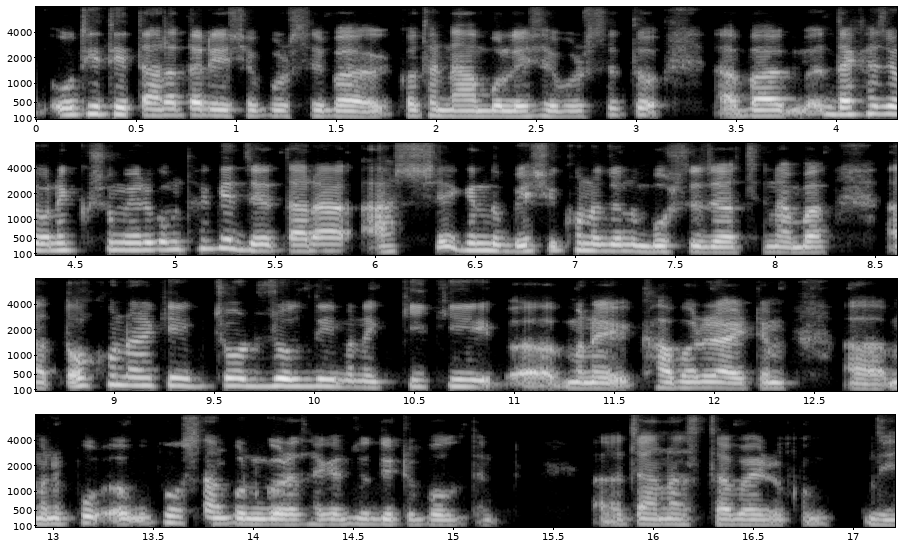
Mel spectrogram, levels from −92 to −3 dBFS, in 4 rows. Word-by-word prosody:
অতিথি 190 +1 +3
তাড়াতাড়ি 165 0 +3
এসে 145 - -4
পড়ছে 145 0 -5
বা 140 - +5
এক - - -9
কথা 150 +1 -1
না - - +2
বলে 135 -1 +5
এসে 140 0 -1
পড়ছে। 135 +4 -6
তো - - +1 0.4
আ - - -2
বা 150 - +6 0.4
দেখা 185 +2 +4
যায় 195 -1 +6
অনেক 185 +1 +1
সময় 195 -1 0
এরকম 205 +1 +1
থাকে 230 +1 0
যে, 175 - +3
তারা 170 +1 +3 0.3
আসছে 150 -2 -6
কিন্তু 185 -1 +3
বেশিক্ষণের 170 +2 -1
জন্য 165 -1 +1
বসতে 150 0 0
চাচ্ছে 135 -1 +1
না - - +1
বা 140 - +5 0.4
আ - - +2 0.2
তখন 225 +3 0
আরকি 205 0 0 0.2
চটজলদি 185 -1 +4
মানে 165 -1 -2 0.2
কি, 175 - -3
কি 185 - -1 0.2
বা 255 +2 0 0.2
মানে 140 0 +2 0.2
খাবারের 150 +1 +1
আইটেম 135 - -1 0.4
আ - - -2 0.2
মানে 145 +1 +2
প - - -41 0.3
উপস্থাপন 160 -5 -1
করে 135 -1 +4
থাকেন? 135 0 -3
যদি 140 0 -5
একটু 130 -1 -9
বলতেন। 125 0 -6 0.5
আ - - -8 0.2
চা-নাস্তা 135 -1 -3
বা, 135 - -1
এরকম। - - -9 0.3
জি। 125 - -4
160 Hz, 190 wpm, -23 LUFS, 140-185 Hz, 0.5 s, বা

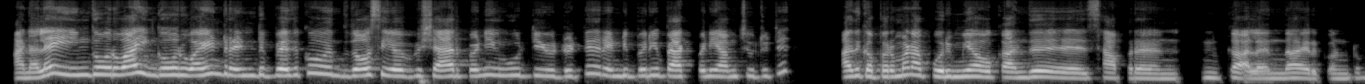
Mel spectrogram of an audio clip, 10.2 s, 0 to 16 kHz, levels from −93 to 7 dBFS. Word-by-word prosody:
ஆனால, 200 +5 +1 0.2
இங்க 305 +1 -2
ஒரு 305 - +1
வாய், 360 +3 +6
இங்க 295 0 -2
ஒரு 295 - +1
வாயின்னு 310 +2 +1
2 275 +2 -3
பேருக்கும் 295 +2 +2
தோசைய 280 0 +3 0.3
ஷேர் 255 0 +3
பண்ணி 270 +4 -1 0.2
ஊட்டி 275 -1 -6
விட்டுட்டு 245 +5 -5
2 260 0 -1
பேரையும் 270 +1 -3
பேக் 250 0 +2
பண்ணி 245 +1 -2
அனுப்பிச்சு 245 +2 -6
விட்டுட்டு 255 - -10 0.5
அதுக்கு 250 +1 +1
அப்புறமா 240 +5 -1
நான் 280 -2 -1
பொறுமையா 240 +1 +3
உக்காந்து 220 0 0 0.5
சாப்பிடுறன் 185 -3 -5 0.5
கால 200 - +1
இருந்தா 180 +1 -4
இருக்குன்டு 175 +2 -11
255 Hz, 170 wpm, -22 LUFS, 230-285 Hz, 0.5 s, வாய்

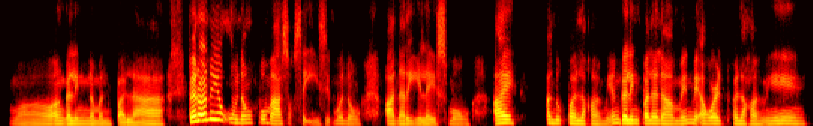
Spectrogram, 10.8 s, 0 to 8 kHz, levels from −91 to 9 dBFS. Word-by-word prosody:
Wow! 160 +1 -7
Ang 175 0 -1
galing 175 0 -2
naman 160 -1 -6
pala. 155 +3 -2 0.2
Pero 350 +5 +10
ano 430 +4 +6
'yong 435 -2 +3
unang 230 +1 -2
pumasok 200 -6 -2
sa - - -12
isip 160 0 -15
mo 195 - -9
no'ng, 170 -3 -9 0.3
ah, 180 - 0
na-realize 170 -1 -6
mong, 160 -3 -11 0.2
"Ay! 225 +1 +5 0.4
Ano 215 -2 -2
pala 195 -3 0
kami 175 -1 -7
ang 225 - -2
galing 215 -1 +5
pala 205 0 +2
namin 190 +1 -2
may 225 -4 -2
award 195 -1 0
pala 185 -2 -3
kami." 185 +2 -4
180 Hz, 160 wpm, -22 LUFS, 165-205 Hz, 0.4 s, Pero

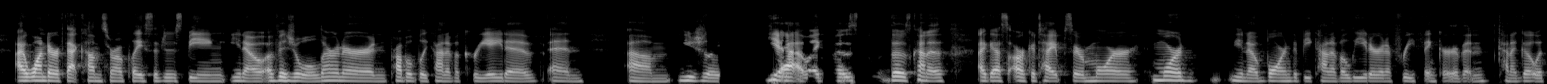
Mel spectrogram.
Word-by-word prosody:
I 170 - +8
wonder 175 -1 +7
if 160 - -2
that - - +6
comes 165 -1 -1
from 160 - -1
a - - -1
place 155 -1 -2
of 155 - -4
just 155 -1 -7
being, 150 -2 -3
you 170 +1 -4
know, 145 -3 +2
a 165 - +1
visual 165 -4 +1
learner 170 -3 +2
and 145 -1 -5
probably 165 -3 -1
kind 165 0 -1
of 145 - -12
a - - -10
creative 150 -1 -2
and, 150 -2 -5 0.4
um, 145 -2 -2
usually 170 -4 -1 0.5
yeah, 195 -3 +7
like, 160 0 -1
those 170 0 0 0.3
those 185 -2 +3
kinda, 160 -3 +2 0.3
I 165 - +3
guess, 170 0 +2
archetypes 165 -2 +1
are 155 -1 +1
more 160 -1 -1
more, 195 -2 +3 0.3
b 200 -3 -8
you - - -2
know, 150 -2 -1
born 160 0 -1
to 160 - -8
be 155 -1 -8
kind 155 -1 -2
of 150 - -7
a 150 - -2
leader 155 0 -3
and 145 0 -2
a - - -12
free 150 0 -8
thinker 145 -1 -6
than 150 +1 -8
kinda 145 -3 -6
go 155 +1 -3
with 145 0 -4
160 Hz, 210 wpm, -23 LUFS, 150-170 Hz, 0.5 s, I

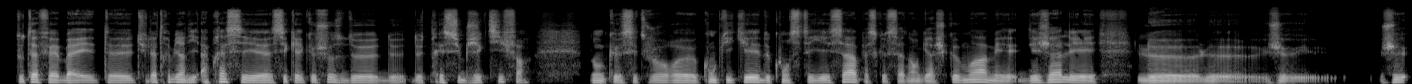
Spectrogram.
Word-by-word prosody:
Tout 105 - -2
à 115 - +6
fait, 100 -2 +2
beh 95 +2 +2
et 95 - -10
te 95 -1 -1
tu 95 - -6
l'as 105 -1 0
très 115 - -5
bien 110 -1 +2
dit. 105 +2 -1
Après, 110 +5 -1
c'est, 115 -3 +3 0.2
heu, 90 - -1
c'est 105 +4 +3
quelque 100 +1 -1
chose 105 -2 -1
de 90 -1 0
de 85 0 -5
de 90 - -3
très 105 - -4
subjectif 95 +3 +1
hein. 95 +1 -6 0.6
Donc, 95 -1 -1
heu, 90 - +1
c'est - - +2
toujours, 95 0 -2
heu, 90 -1 +2
compliqué 105 +2 +1
de 95 - -2
conseiller 90 0 -1
ça, 110 +5 +4
parce - - -3
que - - -6
ça 85 - 0
n'engage 80 +1 -2
que 100 - -1
moi. 110 +3 +2
Mais 85 -3 -1
déjà 100 +5 +1
les 90 -5 +2 0.4
le 85 -4 +2
le 80 +1 -3
je 65 - -3 0.7
je 110 -1 +2
95 Hz, 190 wpm, -25 LUFS, 90-105 Hz, 0.7 s, à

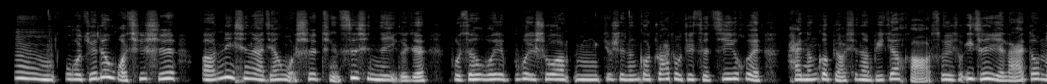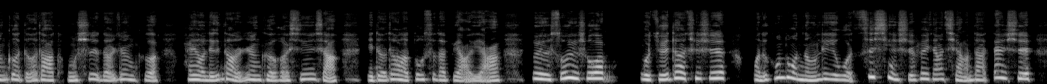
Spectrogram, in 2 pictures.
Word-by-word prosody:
嗯， 250 -7 +2
我 235 -1 -1
觉 245 +4 0
得 335 +4 +4
我 275 -12 +1
其 265 +8 -3
实 265 +1 +2 0.2
呃， 215 -1 +1
内 320 +3 +5
心 280 -2 -1
来 230 -4 +1
讲， 215 +2 -1
我 220 - -1
是 250 - -3
挺 185 -6 -4
自 300 +11 +2
信 260 -5 0
的 215 - +4
一 205 - -1
个 175 - -2
人。 175 +1 +1 0.2
否 215 - -2
则 225 +3 +3
我 230 0 +2
也 235 -1 +1
不 225 +3 -9
会 240 -2 0
说， 230 0 +1
嗯， 215 -1 +2
就 235 - -6
是 230 0 -2
能 215 +1 0
够 225 -1 -1
抓 240 +3 -2
住 250 -2 0
这 225 +1 -1
次 220 -2 -3
机 250 +5 +1
会， 235 -7 0 0.2
还 220 - 0
能 220 +1 +3
够 240 - +2
表 200 -6 -1
现 185 +5 -5
得 215 - +3
比 200 +1 -2
较 250 +4 0
好， - - -2
所 225 - -3
以 220 - +3
说 225 +2 -5
一 265 -1 +3
直 255 +1 +4
以 210 - +2
来 180 0 -1
都 250 0 -1
能 220 -4 0
够 225 0 -1
得 165 +1 -3
到 200 -1 +1
同 185 -1 -4
事 235 +4 -2
的 190 -3 -1
认 225 -2 -1
可， 180 -1 -3 0.2
还 220 - -1
有 215 -2 +3
领 190 +2 +1
导 235 -3 0
的 - - 0
认 215 -1 +1
可 200 -3 0
和 185 0 -1
欣 240 +4 -2
赏， 180 -5 0 0.3
也 190 - 0
得 195 -1 0
到 230 +3 0
了 195 -4 +2
多 225 +4 -2
次 230 - -7
的 195 -2 -1
表 185 - -2
扬。 175 - +1 0.3
对， 255 -3 +4
所 265 +7 +3
以 295 - +7
说， 275 0 +2 0.2
我 225 -2 +2
觉 220 +1 +1
得 285 +4 +3
其 270 +1 -2
实 280 +1 +2 0.2
我 205 - -1
的 190 - +1
工 305 +7 +1
作 300 -4 +3
能 200 -2 +3
力， 240 -1 0
我 210 -3 0
自 345 - +1
信 310 -6 0
是 215 -1 -3
非 255 +3 -1
常 235 0 -4
强 195 -5 -2
的。 210 0 -2
但 305 0 +2
是， 260 -3 -1
225 Hz, 310 characters per minute, -19 LUFS, 205-250 Hz, 0.3 s, 以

